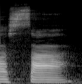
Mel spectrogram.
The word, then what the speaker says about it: 沙: นี้ วัน เสาร์ นี้ นะ ซึ่ง อ่าน ว่า ซา หมาย ถึง ทราย ซึ่ง ประกอบ ด้วย อ้า หมวด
